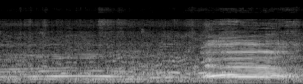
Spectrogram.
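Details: Limousin cross feeder cattle in the morning: after a faint steady tone, one loud harmonic moo rises then falls gently over about one second, with voices and background murmur throughout.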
